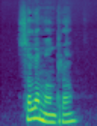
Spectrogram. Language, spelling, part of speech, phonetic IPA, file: Polish, salamandra, noun, [ˌsalãˈmãndra], LL-Q809 (pol)-salamandra.wav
